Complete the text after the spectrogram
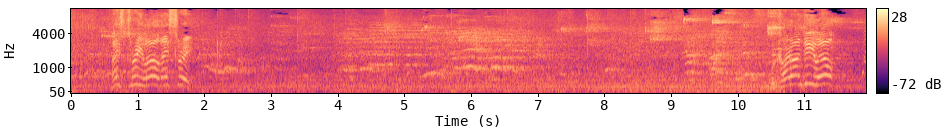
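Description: Players and spectators call out in a large echoing gym.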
